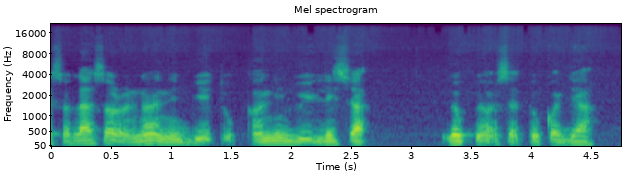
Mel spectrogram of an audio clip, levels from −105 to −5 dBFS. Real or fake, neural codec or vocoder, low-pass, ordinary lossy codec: fake; vocoder, 44.1 kHz, 128 mel bands, Pupu-Vocoder; 19.8 kHz; none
